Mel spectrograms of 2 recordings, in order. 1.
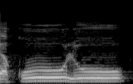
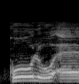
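يُمَدّ مدّه الكامل. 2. يُسرَع فيه بالمدّ ويُقصَر. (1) "لازم اوزن المدود" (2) "انا كده جريت بالمد الطبيعي"

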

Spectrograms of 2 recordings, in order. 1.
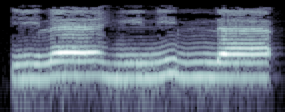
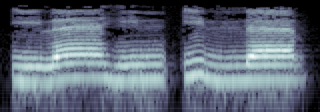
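الهمزة تُحذف، وحركتها تنتقل إلى النون. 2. الهمزة قبل الكلمة الثانية تُنطق. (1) "فتقرأ حينئذ إلهن الله، هكذا تقرأ" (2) "هتكتب إزاي؟"

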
